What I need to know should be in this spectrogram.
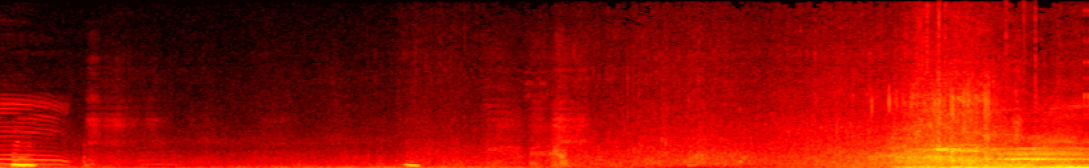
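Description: A man sobs quietly.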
